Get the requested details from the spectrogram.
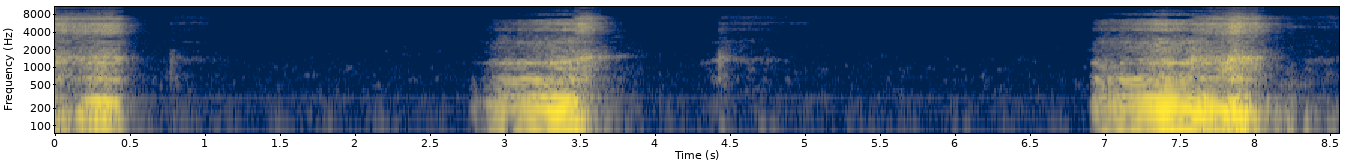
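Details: Intermittent loud, throaty open-mouth snores from a sleeping Chinese woman, with long silent gaps and a breathy exhale after some, as she sometimes snores on exhaling.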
